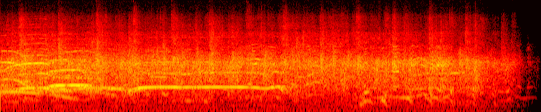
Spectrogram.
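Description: A man chuckles softly near a microphone.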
